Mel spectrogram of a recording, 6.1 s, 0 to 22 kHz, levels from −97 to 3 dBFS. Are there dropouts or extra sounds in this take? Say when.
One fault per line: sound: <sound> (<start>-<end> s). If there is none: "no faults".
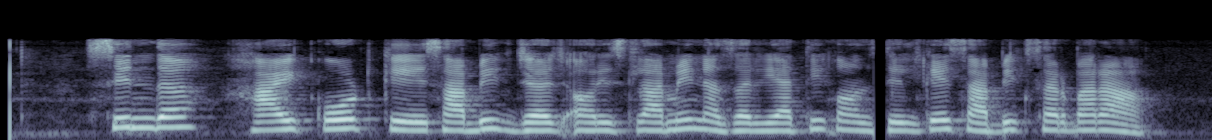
sound: dropout (4.4-4.4 s)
